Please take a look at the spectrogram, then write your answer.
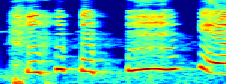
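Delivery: tearful sobbing burst; crying. Acted. Wife breaks down as husband asks what happened, sobbing. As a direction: sob before being able to answer. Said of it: "எதுக்கு அழுதுட்டு இருக்கா".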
